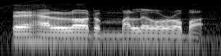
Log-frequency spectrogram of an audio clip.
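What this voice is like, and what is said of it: Poorly done put-on accent. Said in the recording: “you should have had the accent, man ... Alright, that wasn't good”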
